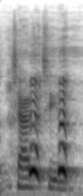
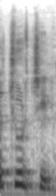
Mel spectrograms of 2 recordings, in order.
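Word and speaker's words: Churchill: Siempre voy a decir el apellido, me quedó a ver cómo se dice eso. Charchil. Yo habría dicho churchil, pero vamos como como buena canariona.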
